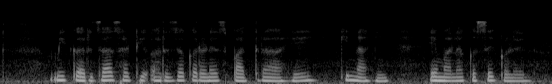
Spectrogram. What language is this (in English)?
Marathi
